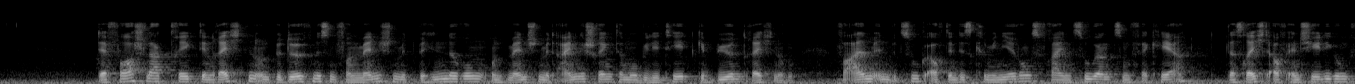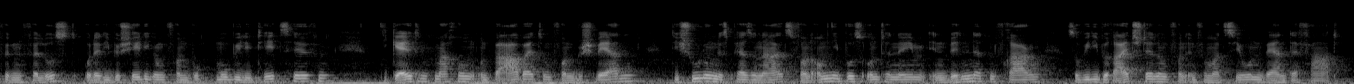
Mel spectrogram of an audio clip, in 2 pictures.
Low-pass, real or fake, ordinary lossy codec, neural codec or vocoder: none; real; none; none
